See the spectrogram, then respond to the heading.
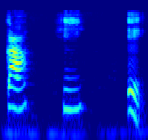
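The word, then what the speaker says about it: cahier: Copy को बोलेंगे का ही ए. ईयर का साउंड है ए. काहिए. A wall.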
